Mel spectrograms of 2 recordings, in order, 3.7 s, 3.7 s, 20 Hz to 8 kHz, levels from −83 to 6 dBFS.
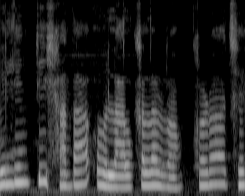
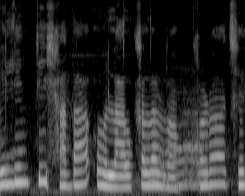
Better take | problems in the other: first | background sound (Livestock, farm animals, working animals); 16 dB below the speech

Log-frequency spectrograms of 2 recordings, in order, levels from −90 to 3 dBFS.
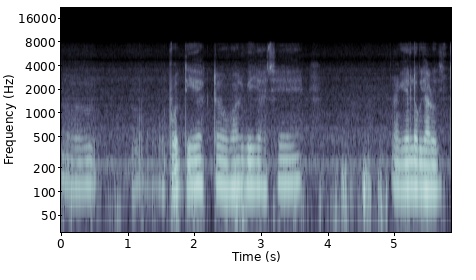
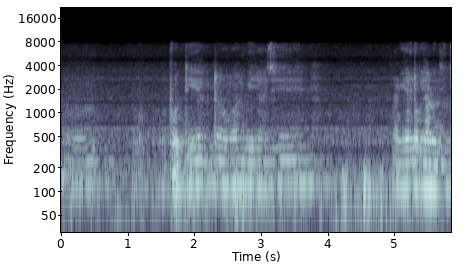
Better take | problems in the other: first | room echo; dies away in 2.3 s

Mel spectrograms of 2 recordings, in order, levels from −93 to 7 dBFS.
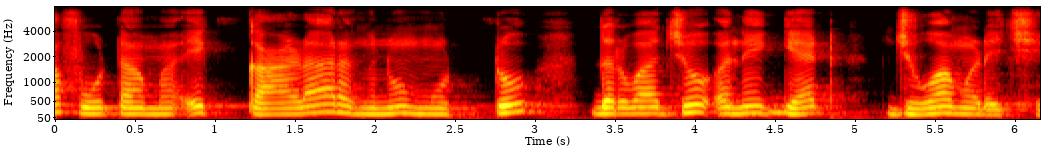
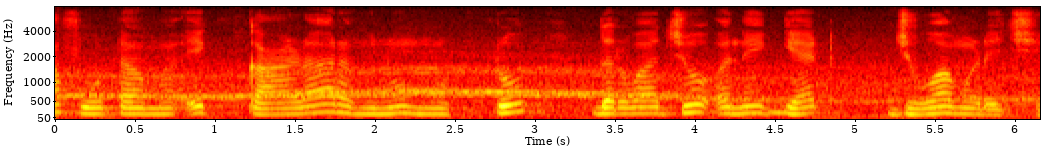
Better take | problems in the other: first | background sound (Wind); 8 dB below the speech

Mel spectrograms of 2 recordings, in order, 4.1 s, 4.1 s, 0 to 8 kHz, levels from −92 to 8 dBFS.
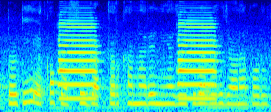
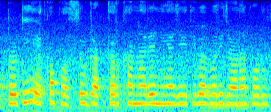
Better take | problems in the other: second | background sound (Wind instrument, woodwind instrument); 5 dB above the speech

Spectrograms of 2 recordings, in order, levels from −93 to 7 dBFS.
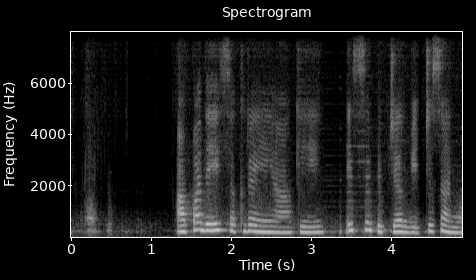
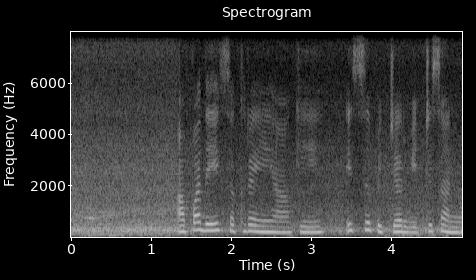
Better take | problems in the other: second | noise reduction (neural separator model SepFormer DNS4)

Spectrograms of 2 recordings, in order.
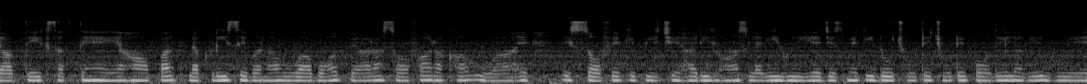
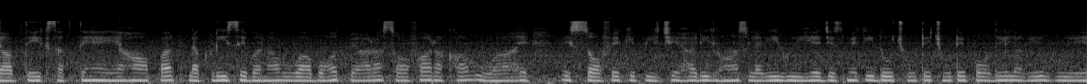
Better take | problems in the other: second | room echo; dies away in 0.3 s

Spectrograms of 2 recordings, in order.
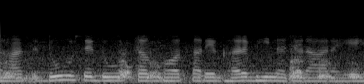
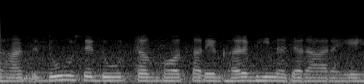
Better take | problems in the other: second | background sound (Bark); 6 dB below the speech

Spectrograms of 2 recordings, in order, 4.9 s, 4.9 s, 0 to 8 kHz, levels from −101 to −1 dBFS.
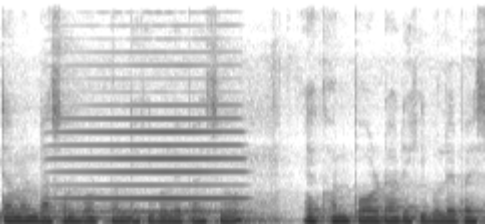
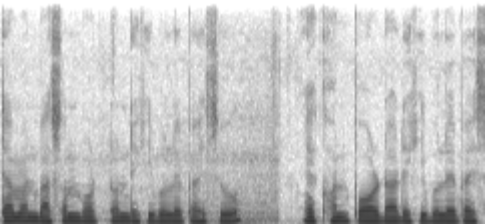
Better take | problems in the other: second | background sound (Bowed string instrument); 14 dB below the speech // room echo; dies away in 0.9 s

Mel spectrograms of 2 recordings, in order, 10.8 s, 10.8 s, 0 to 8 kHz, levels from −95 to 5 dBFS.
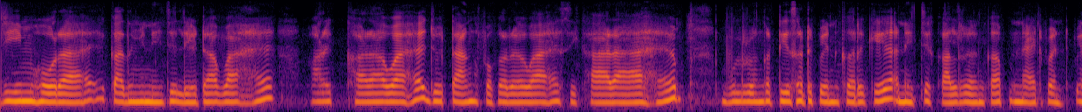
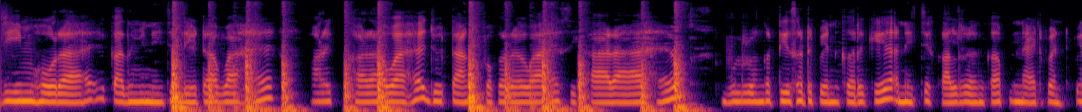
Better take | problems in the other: first | noise reduction (classical method log-MMSE)

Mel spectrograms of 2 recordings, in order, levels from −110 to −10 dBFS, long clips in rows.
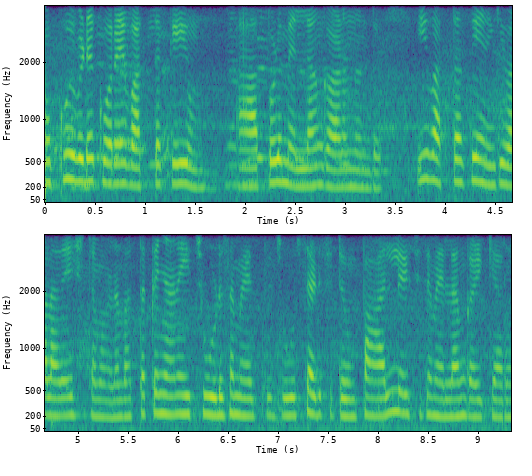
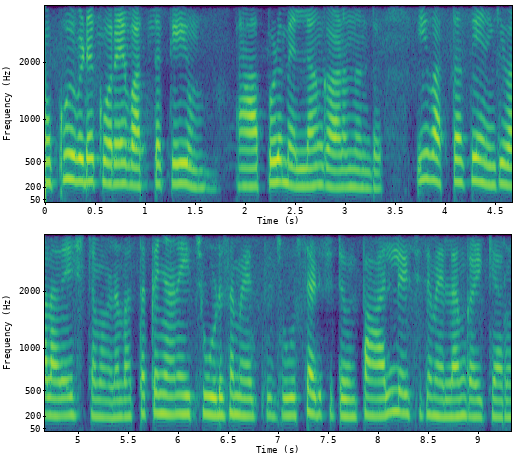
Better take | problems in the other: first | noise reduction (neural mask model Resemble Enhance denoiser)

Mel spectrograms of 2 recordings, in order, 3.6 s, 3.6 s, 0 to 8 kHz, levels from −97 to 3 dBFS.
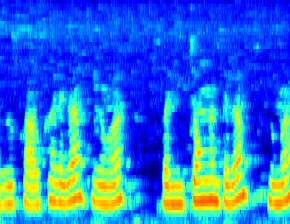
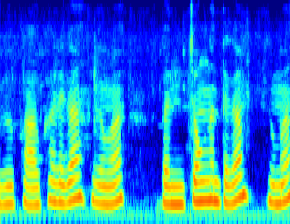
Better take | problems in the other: second | noise reduction (classical method WPE with log-MMSE)

